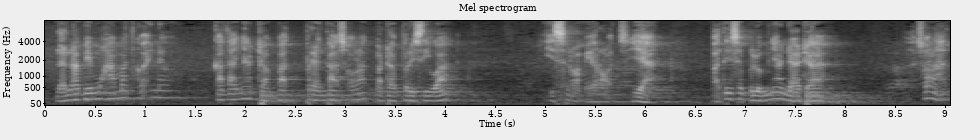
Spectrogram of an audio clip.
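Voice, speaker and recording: A man giving a conversational sermon, often asking his listeners rhetorical questions. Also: medium pitch. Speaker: preacher. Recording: echoey hall with faint noise.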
